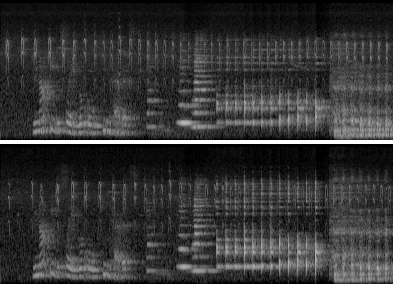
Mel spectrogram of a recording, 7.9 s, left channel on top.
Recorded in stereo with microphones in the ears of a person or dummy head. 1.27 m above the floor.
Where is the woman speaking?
25° right (ahead or behind), 1.9 m.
